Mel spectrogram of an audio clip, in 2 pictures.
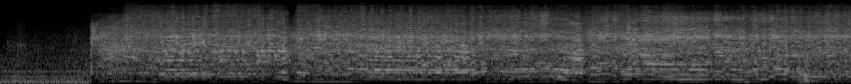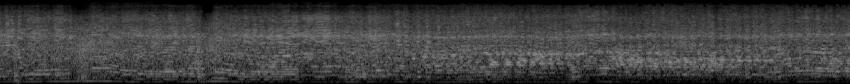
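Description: A power tool cutting out the rusted door bottom of a 1974 Triumph TR6, a loud continuous high buzzing whine with slight pitch wavering that starts abruptly and runs steadily to the end, close to the mic.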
